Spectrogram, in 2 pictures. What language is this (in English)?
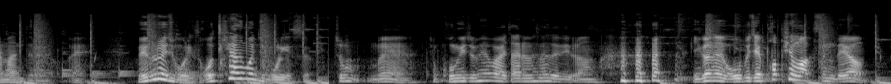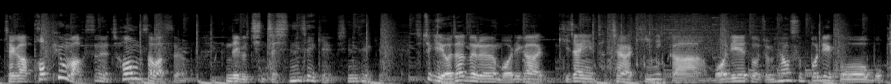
Korean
